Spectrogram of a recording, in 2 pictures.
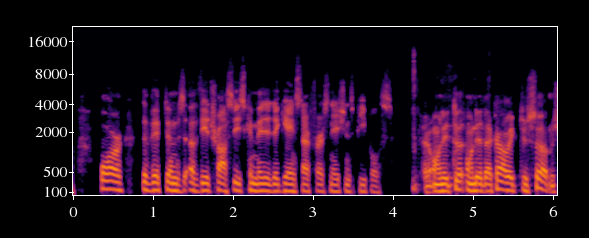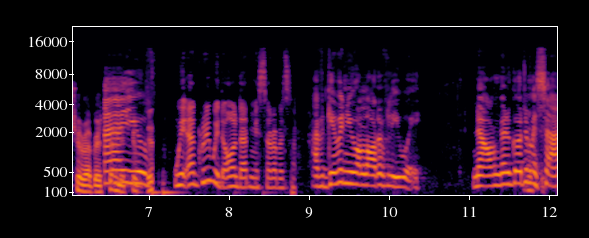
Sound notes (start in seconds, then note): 9.8 speaking French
